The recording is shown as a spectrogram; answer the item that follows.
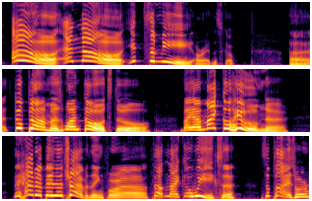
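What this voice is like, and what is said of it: Super Mario character voice. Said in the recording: “read it in my Super Mario voice ... I'm going to do a Mario impression.”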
